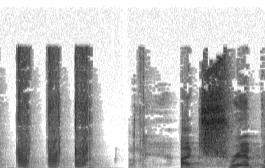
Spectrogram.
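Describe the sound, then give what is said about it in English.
A voice imitating a combo fart after a chili dog meal: three short sputtering puffs, a brief pause, then a longer, drawn-out blubbering noise. “I hit her with a combo fart. It started off like this. And then it went straight to, and then it ended with”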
